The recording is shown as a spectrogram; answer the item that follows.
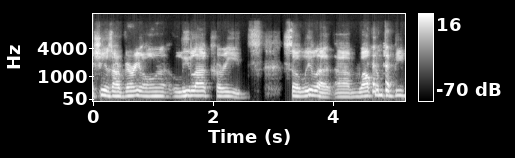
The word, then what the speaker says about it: Lile Koridze: Lile Koridze.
